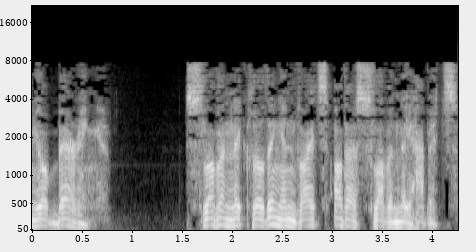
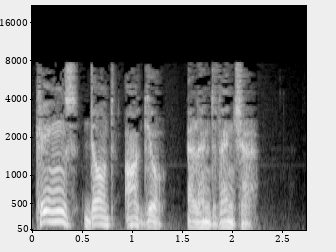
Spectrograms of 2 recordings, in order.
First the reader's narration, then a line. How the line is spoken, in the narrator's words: Tyndall said firmly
